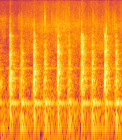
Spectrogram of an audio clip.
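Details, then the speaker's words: Jeep JL, wheel rocked back and forth: rapid dry clack, about five or six a second, tracking each rock of the wheel; play suspected in the steering box, same noise as its death wobble. "It's the same noise it makes when it death wobbles. Steering box."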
